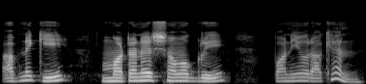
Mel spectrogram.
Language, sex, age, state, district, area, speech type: Bengali, male, 30-45, West Bengal, South 24 Parganas, rural, read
